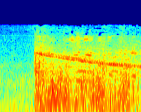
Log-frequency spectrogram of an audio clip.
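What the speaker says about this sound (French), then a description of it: "Le cri des sirènes" An emergency siren wails loudly in war-torn Syria, starting abruptly and holding a long, slowly falling tone over the rumble of a street.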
